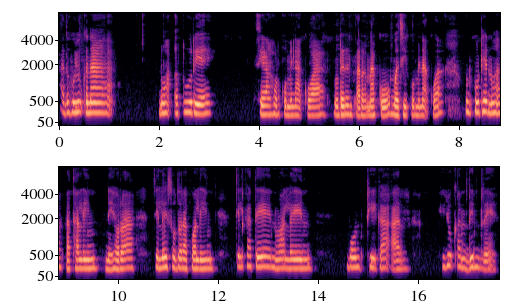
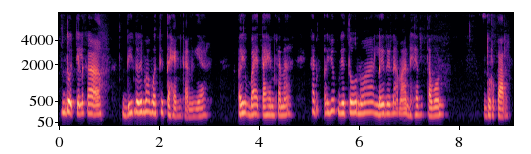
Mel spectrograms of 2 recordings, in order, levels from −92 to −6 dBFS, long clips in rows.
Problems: background sounds at intervals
